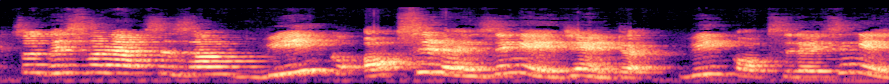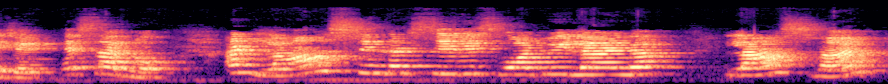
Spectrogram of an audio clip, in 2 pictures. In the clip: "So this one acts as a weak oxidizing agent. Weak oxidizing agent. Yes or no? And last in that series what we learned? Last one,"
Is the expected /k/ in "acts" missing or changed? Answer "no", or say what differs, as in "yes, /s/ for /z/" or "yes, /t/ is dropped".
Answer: yes, /k/ is dropped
